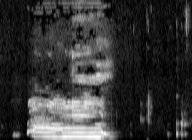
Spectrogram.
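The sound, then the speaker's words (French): A baby lets out one sustained, wavering wail lasting about a second, fairly high-pitched and steady, followed by a couple of faint little whimpers. “pardon, il y a une petite coupure bébé”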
